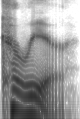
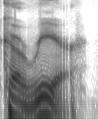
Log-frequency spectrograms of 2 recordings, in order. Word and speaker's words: career: First, it isn't career. It's a soft career.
